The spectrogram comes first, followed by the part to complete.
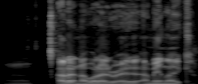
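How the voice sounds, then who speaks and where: A man's voice: deep voice, fairly even intonation, quick pace, vocal fry, fairly bright tone, no echo. A man co-hosting a casual podcast chat, laid-back and trailing off. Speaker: podcast co-host.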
